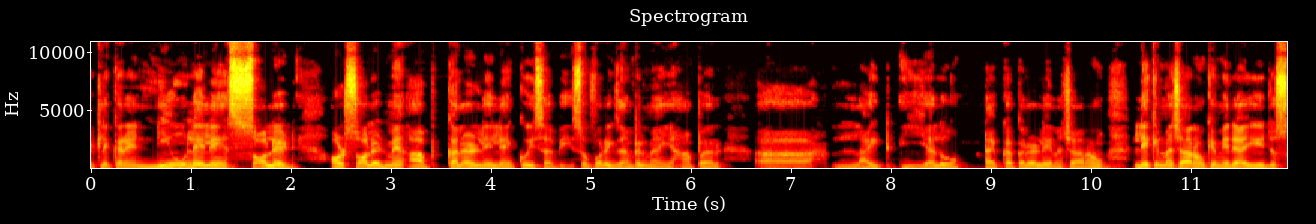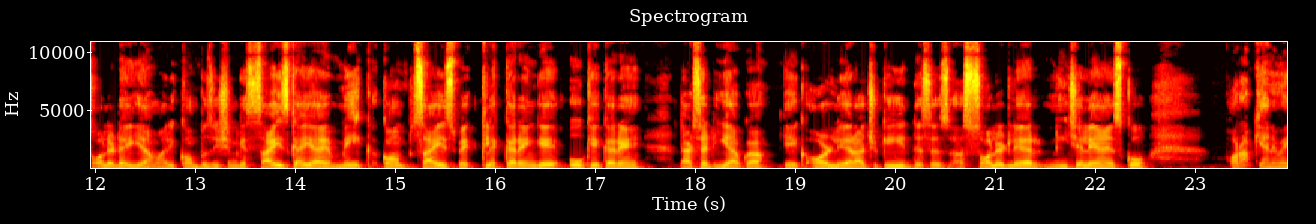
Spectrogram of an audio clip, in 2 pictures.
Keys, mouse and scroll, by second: 1.7-15.2 drag, 15.9 click, 19.9-23.9 drag.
